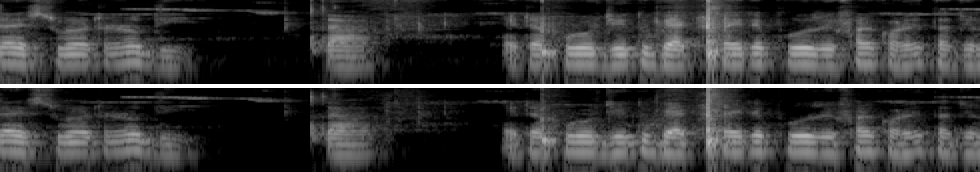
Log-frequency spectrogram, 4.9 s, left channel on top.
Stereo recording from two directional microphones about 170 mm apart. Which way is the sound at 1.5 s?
Centre (ahead or behind).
